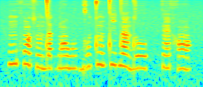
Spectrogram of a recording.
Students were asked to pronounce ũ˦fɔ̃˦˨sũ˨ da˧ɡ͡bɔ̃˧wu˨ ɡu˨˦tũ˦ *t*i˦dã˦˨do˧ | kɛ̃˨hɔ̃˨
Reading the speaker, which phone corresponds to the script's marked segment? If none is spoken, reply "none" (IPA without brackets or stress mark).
t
